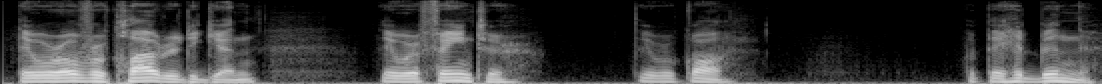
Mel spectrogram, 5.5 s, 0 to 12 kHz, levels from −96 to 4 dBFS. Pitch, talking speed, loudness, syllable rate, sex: 110 Hz, 165 wpm, -17 LUFS, 7.7 syllables/s, male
